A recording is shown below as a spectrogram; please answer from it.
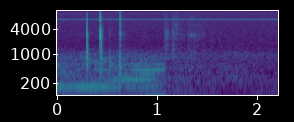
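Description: A few quick metallic clicks from a socket and breaker bar working the ball-joint stud nut on a VAZ 2112, over a steady low hum that cuts off about a second in.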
